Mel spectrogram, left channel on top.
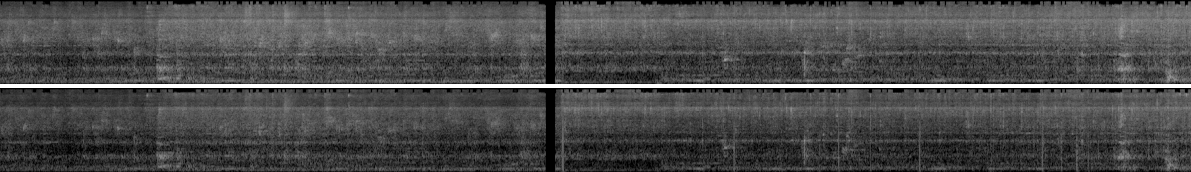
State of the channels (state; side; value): quieter; right; 5.1 dB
